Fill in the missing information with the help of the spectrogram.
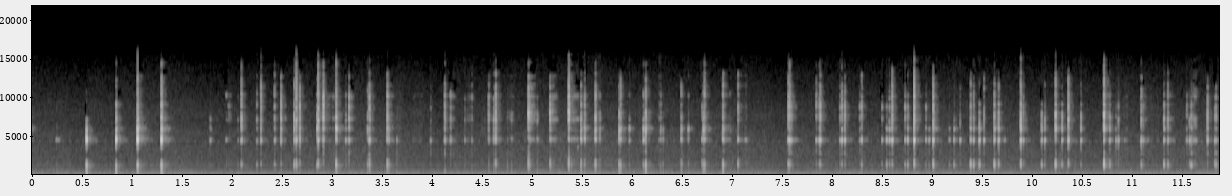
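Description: A hard plastic object bought at Target, called a Dipple, is tapped with a rapid, irregular series of dozens of short, dry clicks that stop instantly with no ring. Each tap is bright and high with a glassy tick, over a faint, steady low hum. The object gives a crisp, pleasing tapping sound.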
